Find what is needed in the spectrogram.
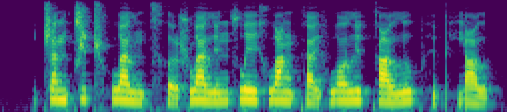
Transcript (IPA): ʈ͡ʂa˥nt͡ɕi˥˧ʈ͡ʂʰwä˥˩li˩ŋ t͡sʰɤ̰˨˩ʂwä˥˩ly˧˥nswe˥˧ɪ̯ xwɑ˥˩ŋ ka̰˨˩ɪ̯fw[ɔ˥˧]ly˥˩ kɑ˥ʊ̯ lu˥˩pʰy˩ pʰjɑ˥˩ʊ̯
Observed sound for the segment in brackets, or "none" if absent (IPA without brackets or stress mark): ɔ˥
